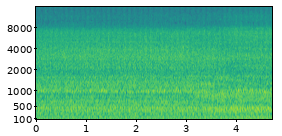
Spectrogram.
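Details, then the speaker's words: Subaru Impreza with P0301, P0303 and P0038 codes, after swapping coils one and three: uneven stumbling idle about two pulses a second over steady hum; still misfiring, cylinder one, possibly slightly better. "it's still missing clearly but but it's better that's [ __ ] weird"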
